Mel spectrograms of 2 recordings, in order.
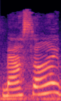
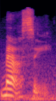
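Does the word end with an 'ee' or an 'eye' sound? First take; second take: eye; ee. First: The word ends with an 'eye' sound. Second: The word ends with an 'ee' sound. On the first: The speaker calls it wrong. "We would think it's Massai" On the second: The speaker calls it right. "but it's Massey"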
